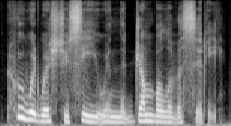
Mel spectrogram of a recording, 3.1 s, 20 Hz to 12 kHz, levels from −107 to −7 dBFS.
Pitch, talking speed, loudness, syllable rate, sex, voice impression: 160 Hz, 235 wpm, -19 LUFS, 5.4 syllables/s, female, very feminine, very adult-like, slightly calm, elegant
